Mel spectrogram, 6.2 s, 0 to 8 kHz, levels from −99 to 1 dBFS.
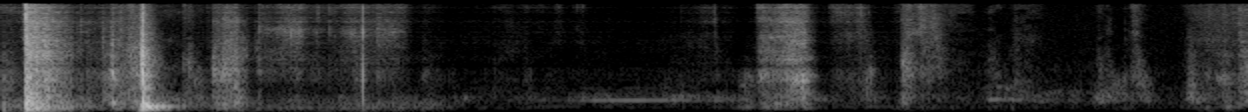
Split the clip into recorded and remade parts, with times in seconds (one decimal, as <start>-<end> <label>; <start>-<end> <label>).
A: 0.0-0.6 remade; 0.6-1.0 recorded; 1.0-4.5 remade; 4.5-6.2 recorded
